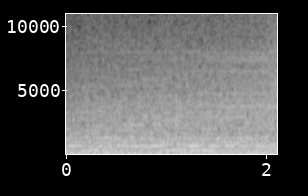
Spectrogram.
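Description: Film-trailer soundtrack between lines of dialogue: held music notes over a heavy, steady low rumble.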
